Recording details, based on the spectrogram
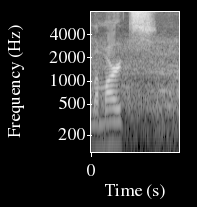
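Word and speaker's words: Lemartes: 2 captains with jump packs, Lamarts, the Rhymes with Farts.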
